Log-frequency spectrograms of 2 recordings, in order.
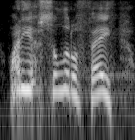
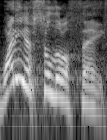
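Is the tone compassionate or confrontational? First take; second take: compassionate; confrontational. First: It sounds gentle and compassionate. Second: It sounds harsh and confrontational.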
